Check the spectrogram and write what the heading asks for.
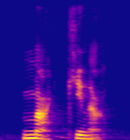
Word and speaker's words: macchina: The accent is not on the syllable before the last one. It is on the very first syllable, mac, mac, macchina.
